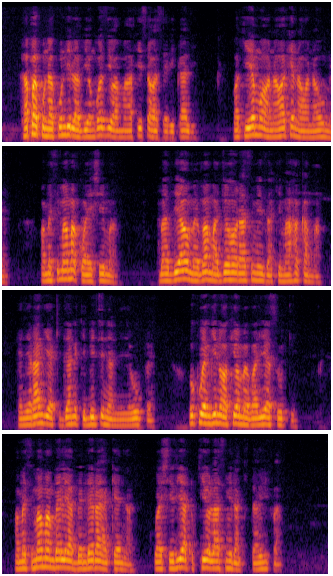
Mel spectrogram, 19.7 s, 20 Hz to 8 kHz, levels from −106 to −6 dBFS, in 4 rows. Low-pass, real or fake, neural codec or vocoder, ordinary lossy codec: 7.2 kHz; real; none; AAC, 32 kbps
